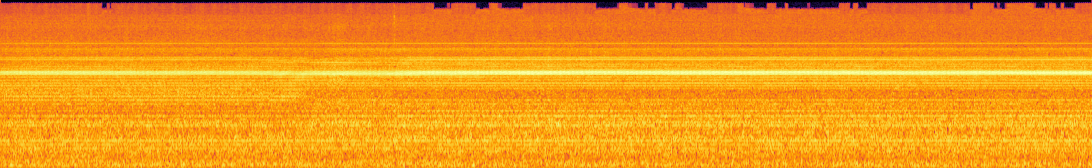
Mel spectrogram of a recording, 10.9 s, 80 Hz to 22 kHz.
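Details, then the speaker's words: American Standard 90% gas furnace during a Testo 330 combustion analysis: the blower kicks on at 8.9% O2, about 95% efficiency, 5–7 ppm CO, blue flames; steady rushing airflow, constant low drone, no knocks or squeals, normal blower operation. "Blower's getting ready to kick 9.0 8.9 blower kicked at 8.9"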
